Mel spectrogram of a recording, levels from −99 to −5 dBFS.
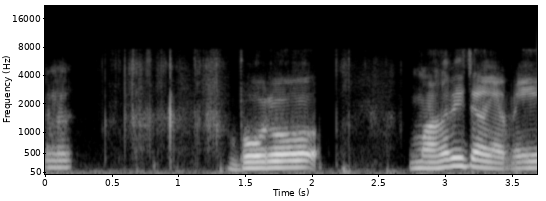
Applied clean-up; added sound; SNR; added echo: neural diffusion model UNIVERSE++.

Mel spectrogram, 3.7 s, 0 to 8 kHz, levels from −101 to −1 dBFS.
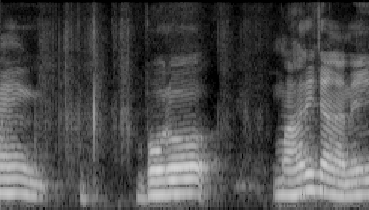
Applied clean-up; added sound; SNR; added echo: none; none; none; none.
